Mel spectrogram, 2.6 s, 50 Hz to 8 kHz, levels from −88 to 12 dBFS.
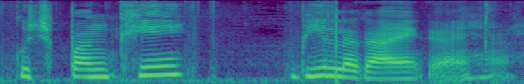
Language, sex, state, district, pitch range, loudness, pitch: Hindi, female, West Bengal, Alipurduar, 220-255 Hz, -15 LUFS, 240 Hz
